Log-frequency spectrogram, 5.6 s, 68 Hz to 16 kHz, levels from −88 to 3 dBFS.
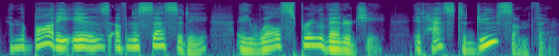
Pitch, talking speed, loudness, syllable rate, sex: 155 Hz, 160 wpm, -17 LUFS, 5.0 syllables/s, male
